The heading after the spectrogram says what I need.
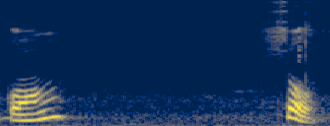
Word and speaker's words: কংস: অর্থাৎ উচ্চারণটি হবে তখন কং শো। উচ্চারণটি কেমন হবে? কং শো, কংসর থেকে কং শো।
